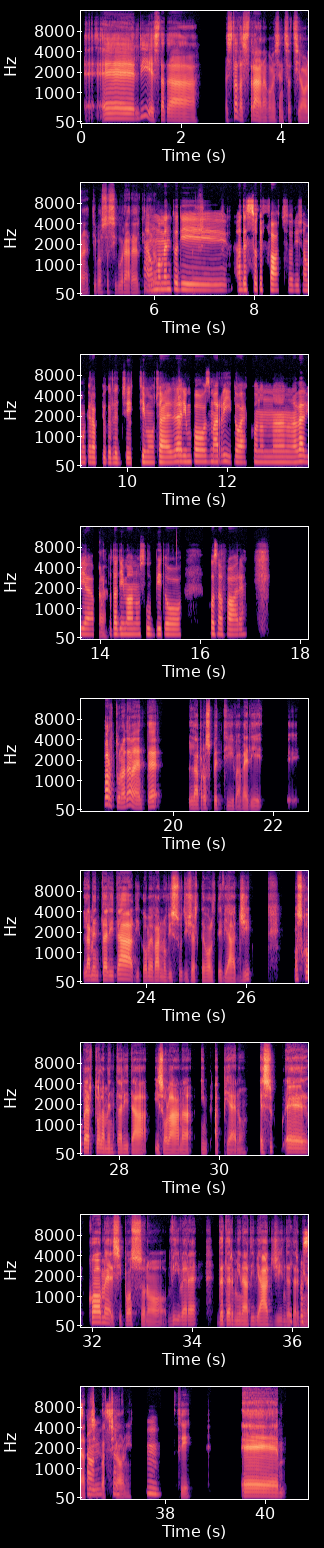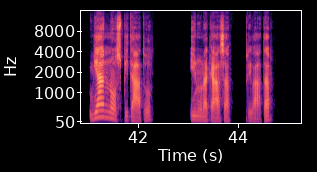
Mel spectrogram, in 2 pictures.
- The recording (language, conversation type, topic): Italian, podcast, Qual è un’esperienza a contatto con la natura che ti ha fatto vedere le cose in modo diverso?
- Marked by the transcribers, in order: "perché" said as "rché"; unintelligible speech; other noise; "cioè" said as "ceh"; tapping; "Fortunatamente" said as "ortunatamente"; "Circostanze" said as "iccostanze"; other background noise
